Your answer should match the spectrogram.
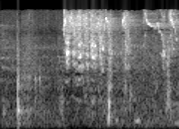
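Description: Young macaques squealing in short, high-pitched bursts during a scuffle, the loudest stretch lasting under a second near the middle, after a single sharp knock shortly before it.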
